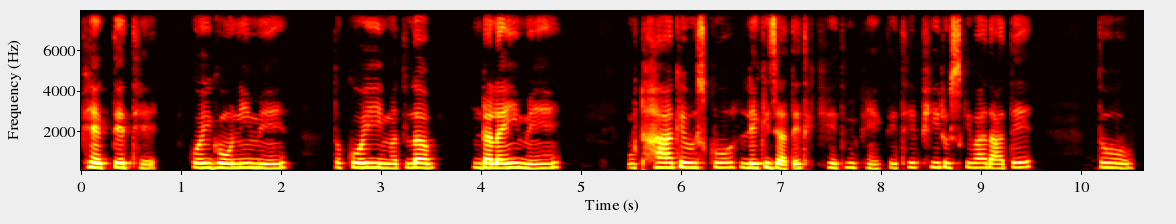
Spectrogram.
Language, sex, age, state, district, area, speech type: Hindi, female, 18-30, Uttar Pradesh, Prayagraj, rural, spontaneous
